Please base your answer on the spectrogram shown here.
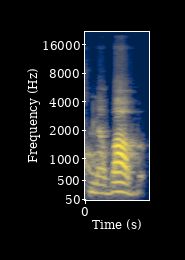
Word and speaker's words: Nawab: Nabob is nothing but mispronunciation of Nawab. They were not able to pronounce Nawab, so they started pronouncing it as Nabobs.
